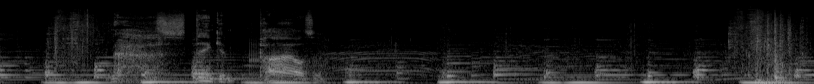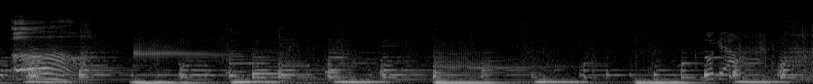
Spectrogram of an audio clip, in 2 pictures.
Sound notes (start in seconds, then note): 2.7 grunts; 8.2 Jack grunts in disgust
